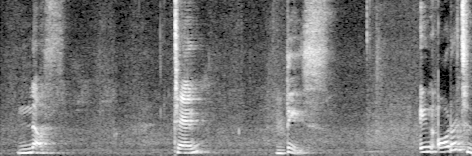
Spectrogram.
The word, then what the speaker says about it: neuf: The number 9 is pronounced as neuf.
